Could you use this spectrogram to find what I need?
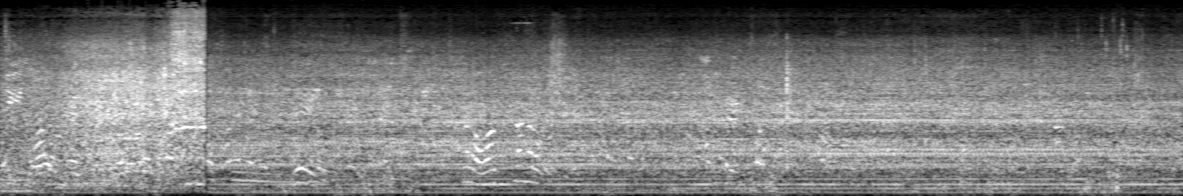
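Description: A fire engine's motor idles with a steady hum.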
